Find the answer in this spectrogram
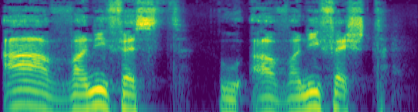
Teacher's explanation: Le « m » devient « v ». · Term: mutation en « v »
